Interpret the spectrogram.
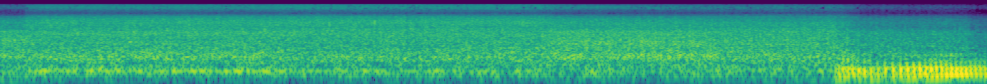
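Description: Heavy rain pouring down steadily, with a faint low engine hum beneath it. Near the end a louder low rumble comes in.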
